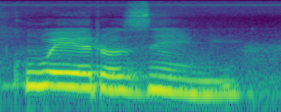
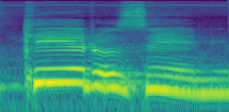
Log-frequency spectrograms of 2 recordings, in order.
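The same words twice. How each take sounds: First: A U sound is heard after the K. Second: No U sound is heard after the K. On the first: The speaker calls it wrong. "nós não falamos querosene" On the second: The speaker calls it right. "nós falamos querosene"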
